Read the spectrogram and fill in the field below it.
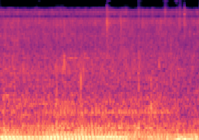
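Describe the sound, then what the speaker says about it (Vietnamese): Steady heavy rain pours down outdoors on a street, a dense, constant hiss with no pauses and no voices. "Trời rất là mưa"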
